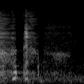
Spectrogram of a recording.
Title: (STU48) くしゃみ＆咳き込む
